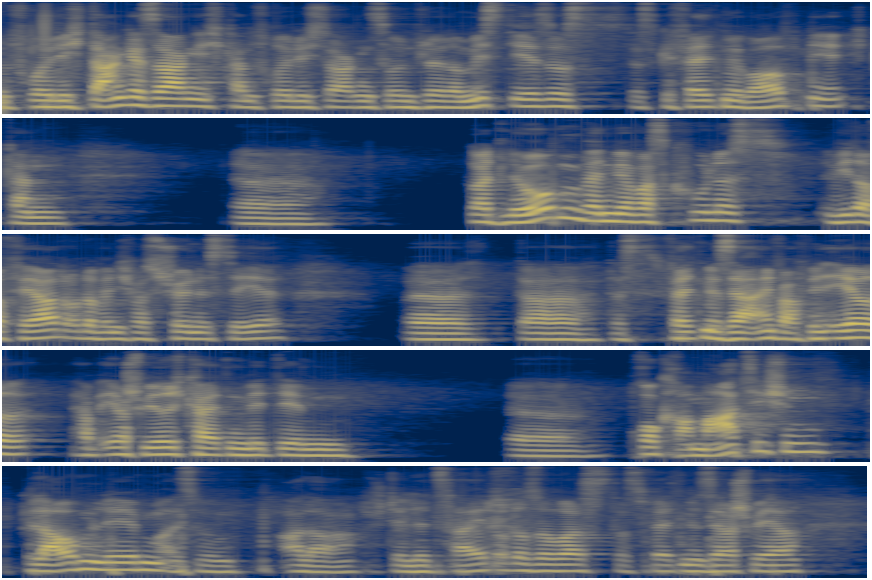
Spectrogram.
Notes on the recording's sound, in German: live auf der Campus Connect Konferenz 23 in Leipzig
